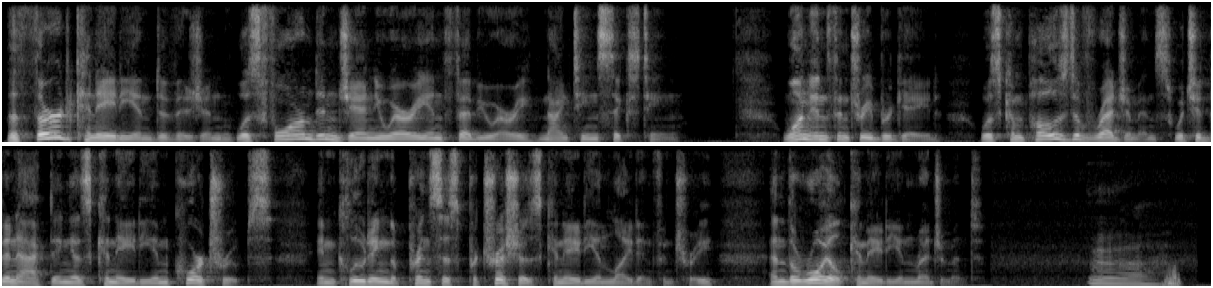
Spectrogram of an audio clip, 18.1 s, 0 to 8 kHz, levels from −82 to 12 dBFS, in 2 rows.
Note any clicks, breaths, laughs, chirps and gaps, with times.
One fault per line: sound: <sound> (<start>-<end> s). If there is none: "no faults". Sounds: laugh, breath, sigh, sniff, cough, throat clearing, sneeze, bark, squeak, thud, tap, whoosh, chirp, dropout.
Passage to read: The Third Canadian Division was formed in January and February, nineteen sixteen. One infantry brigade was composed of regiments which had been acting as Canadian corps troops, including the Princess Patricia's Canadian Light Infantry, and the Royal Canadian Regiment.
sound: sigh (17.2-18.0 s)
